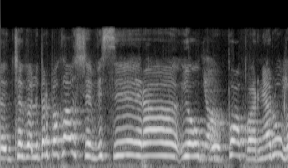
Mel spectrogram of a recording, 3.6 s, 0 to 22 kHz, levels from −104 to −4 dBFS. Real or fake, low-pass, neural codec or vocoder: real; 10.8 kHz; none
